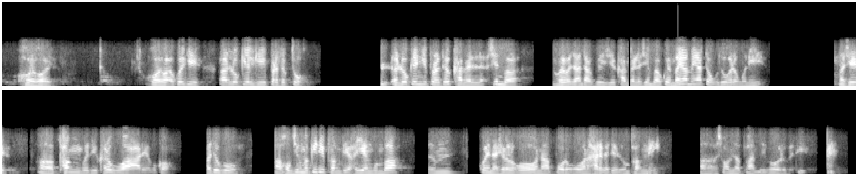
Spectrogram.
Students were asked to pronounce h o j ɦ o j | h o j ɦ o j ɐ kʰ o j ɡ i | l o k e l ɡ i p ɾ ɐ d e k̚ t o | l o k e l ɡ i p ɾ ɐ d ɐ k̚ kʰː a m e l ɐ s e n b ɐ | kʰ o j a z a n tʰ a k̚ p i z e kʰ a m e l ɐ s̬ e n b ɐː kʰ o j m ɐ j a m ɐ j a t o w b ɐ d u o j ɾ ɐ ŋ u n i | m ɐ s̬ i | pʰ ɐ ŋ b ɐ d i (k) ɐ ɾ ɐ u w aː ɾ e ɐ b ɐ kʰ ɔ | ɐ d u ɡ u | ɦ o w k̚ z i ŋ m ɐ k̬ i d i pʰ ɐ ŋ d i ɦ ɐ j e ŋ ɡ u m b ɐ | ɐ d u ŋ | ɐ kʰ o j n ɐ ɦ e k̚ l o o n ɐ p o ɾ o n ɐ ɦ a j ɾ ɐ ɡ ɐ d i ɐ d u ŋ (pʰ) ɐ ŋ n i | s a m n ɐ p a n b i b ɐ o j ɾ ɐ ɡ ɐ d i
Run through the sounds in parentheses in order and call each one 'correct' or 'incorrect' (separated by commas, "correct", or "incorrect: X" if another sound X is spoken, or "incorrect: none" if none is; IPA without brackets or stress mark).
incorrect: kʰ, correct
